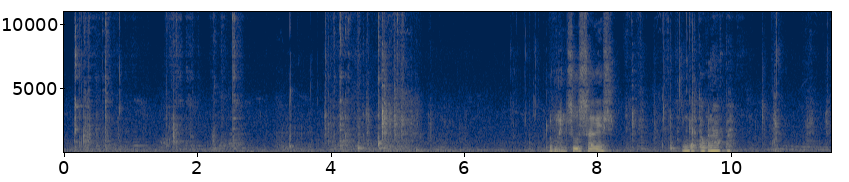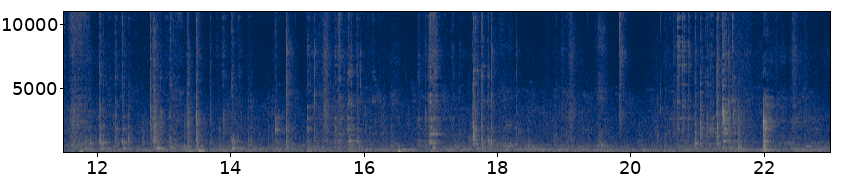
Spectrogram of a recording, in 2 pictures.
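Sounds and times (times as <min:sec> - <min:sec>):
metal and plastic clicks and scrapes: 0:10.5 - 0:22.1.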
